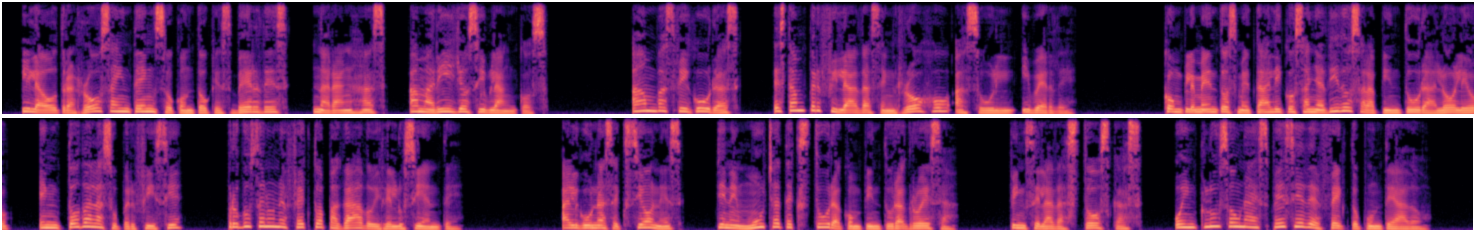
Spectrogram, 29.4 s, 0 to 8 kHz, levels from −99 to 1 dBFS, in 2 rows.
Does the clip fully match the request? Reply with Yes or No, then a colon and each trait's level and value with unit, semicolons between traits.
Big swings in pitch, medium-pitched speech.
Yes: wide, 6.4 semitones; medium, 165 Hz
